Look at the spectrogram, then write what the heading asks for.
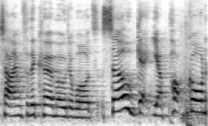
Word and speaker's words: Kermode: oscars snubbed but we hugged how do you pronounce his last name kermode mark thank you he hasn't got my name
